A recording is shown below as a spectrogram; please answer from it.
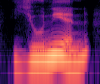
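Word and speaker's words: union: यूनियन शुरू तो vowel you से होता है लेकिन साउंड यू का है। यू एन एंथ होगा इसलिए अ यूनियन होगा।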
